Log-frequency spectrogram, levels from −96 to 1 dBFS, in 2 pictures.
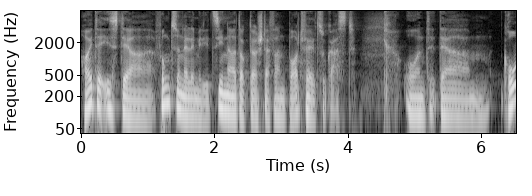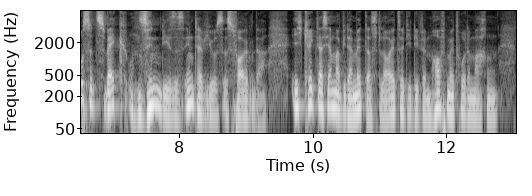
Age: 40-59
